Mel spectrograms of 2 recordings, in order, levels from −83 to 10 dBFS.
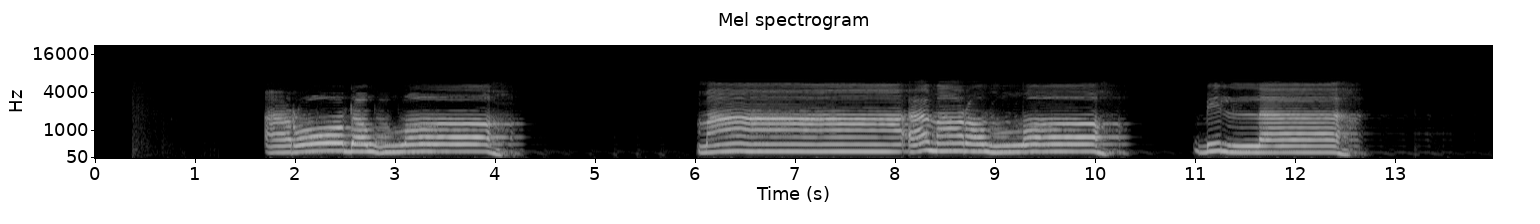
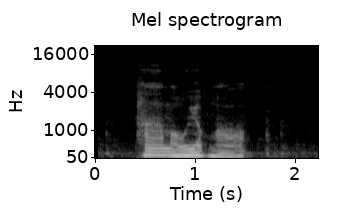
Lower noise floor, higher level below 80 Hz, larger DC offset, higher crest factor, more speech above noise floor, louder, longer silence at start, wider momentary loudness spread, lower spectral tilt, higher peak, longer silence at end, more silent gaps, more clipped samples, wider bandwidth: first, -85 dBFS vs -56 dBFS; second, -74 dBFS vs -56 dBFS; neither; about the same, 14 dB vs 14 dB; first, 64 dB vs 35 dB; first, -21 LUFS vs -24 LUFS; first, 1.7 s vs 0.4 s; second, 10 LU vs 15 LU; second, -3.5 dB/octave vs -10.5 dB/octave; about the same, -8 dBFS vs -10 dBFS; first, 1.35 s vs 0.75 s; neither; neither; about the same, 5.8 kHz vs 5.6 kHz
